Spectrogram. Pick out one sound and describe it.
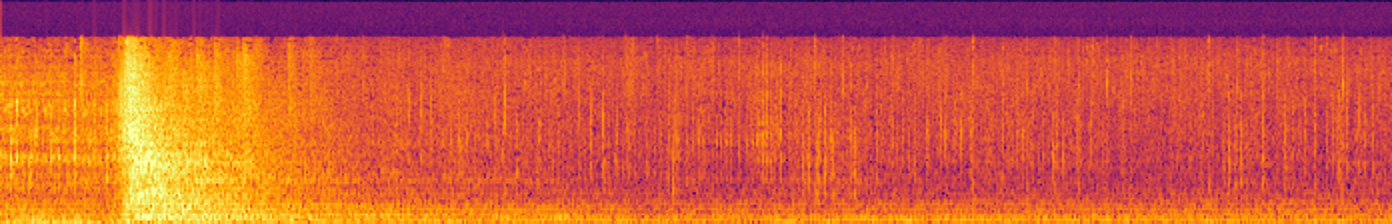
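Small footsteps patter softly on a hard floor.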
